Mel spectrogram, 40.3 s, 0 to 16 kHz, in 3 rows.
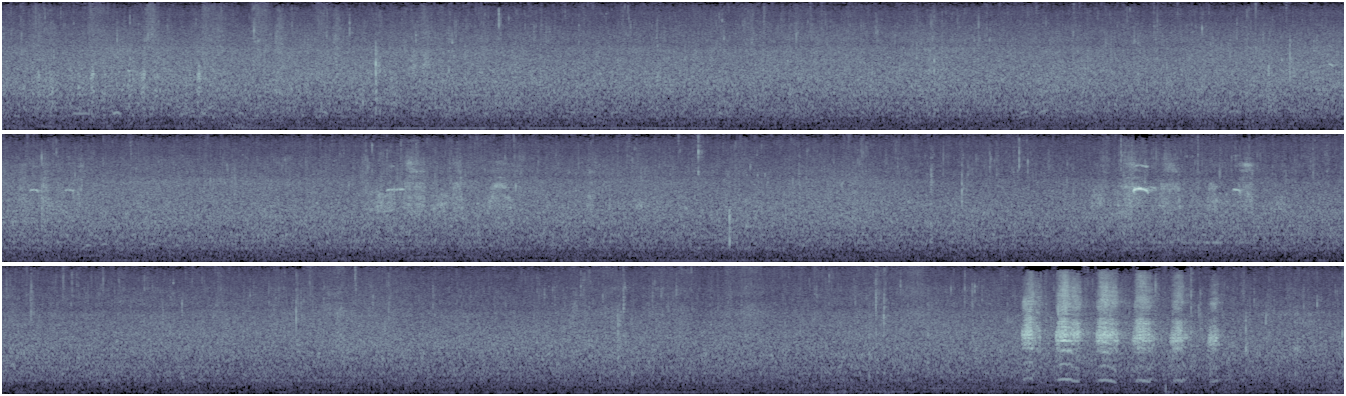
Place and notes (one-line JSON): {"title": "ул. Ригачина, Петрозаводск, Респ. Карелия, Россия - On the bridge over the Lososinka river", "date": "2020-02-12 15:36:00", "description": "On the bridge over the Lososinka river, not far from the place where it flows into lake Onega. You can hear the water gurgling, the ice crunching, the ducks quacking, the conversation of men who pass by.", "latitude": "61.79", "longitude": "34.40", "altitude": "23", "timezone": "Europe/Moscow"}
